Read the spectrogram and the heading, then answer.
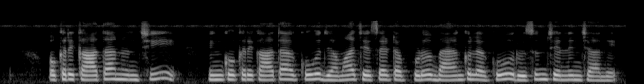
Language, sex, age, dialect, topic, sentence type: Telugu, female, 18-24, Utterandhra, banking, statement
